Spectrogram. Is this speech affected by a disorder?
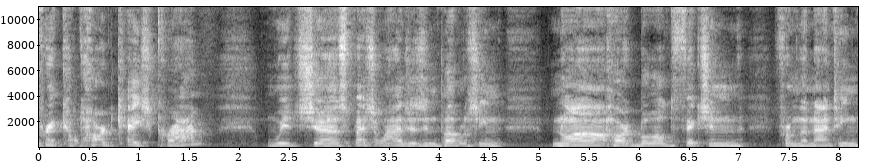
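No.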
